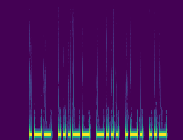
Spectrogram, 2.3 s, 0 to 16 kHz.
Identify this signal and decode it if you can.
Morse code, heard as a keyed tone, about 40 wpm, 700 Hz. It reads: W3BRU
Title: USA Call Signs 40wpm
